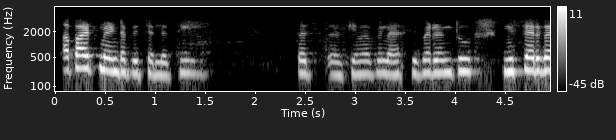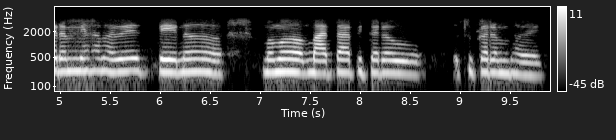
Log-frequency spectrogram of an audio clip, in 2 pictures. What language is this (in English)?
Sanskrit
